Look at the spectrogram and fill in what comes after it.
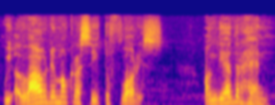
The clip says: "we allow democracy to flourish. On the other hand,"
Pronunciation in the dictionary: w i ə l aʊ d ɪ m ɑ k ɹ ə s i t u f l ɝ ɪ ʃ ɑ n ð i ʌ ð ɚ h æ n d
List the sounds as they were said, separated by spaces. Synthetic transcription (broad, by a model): w i ə l aʊ d ɪ m ɑ k ɹ ə s i t u f l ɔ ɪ s ɑ n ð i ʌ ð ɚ h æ n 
